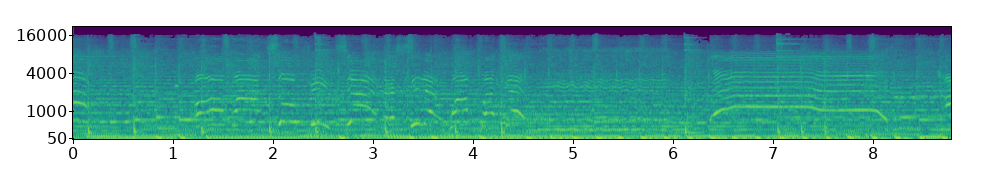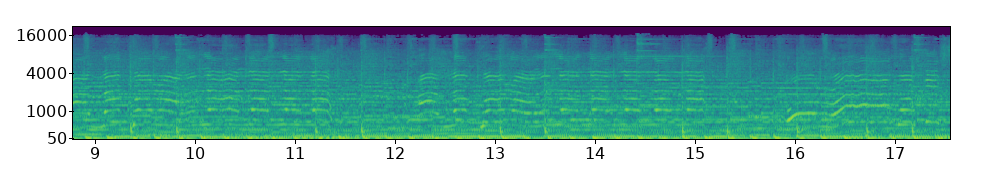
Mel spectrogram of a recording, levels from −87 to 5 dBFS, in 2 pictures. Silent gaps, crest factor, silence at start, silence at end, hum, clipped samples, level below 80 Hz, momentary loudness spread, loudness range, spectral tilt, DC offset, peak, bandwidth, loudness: none; 12 dB; 0 s; 0 s; none; under 0.1%; -16 dBFS; 2 LU; 1 LU; -4 dB/octave; under 0.1%; 0 dBFS; 17 kHz; -14 LUFS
